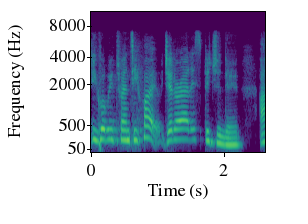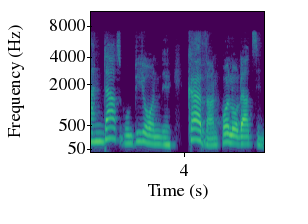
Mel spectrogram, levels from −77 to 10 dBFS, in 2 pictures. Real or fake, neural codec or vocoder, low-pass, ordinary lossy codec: fake; codec, 16 kHz, 0.5 kbps, X-Codec, HuBERT features, trained on LibriSpeech; 7.2 kHz; none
